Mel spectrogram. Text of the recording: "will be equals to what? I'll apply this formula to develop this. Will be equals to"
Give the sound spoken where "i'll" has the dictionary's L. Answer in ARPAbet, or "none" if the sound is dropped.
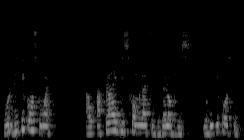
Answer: W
